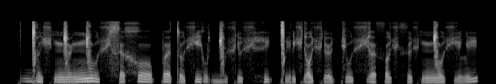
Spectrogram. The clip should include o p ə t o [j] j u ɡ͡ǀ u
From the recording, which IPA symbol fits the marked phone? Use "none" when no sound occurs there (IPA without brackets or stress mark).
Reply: ç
